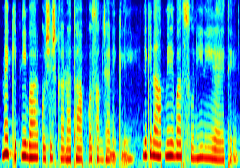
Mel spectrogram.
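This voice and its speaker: A woman's voice: mid-range voice, fairly quick, a little mellow, close to an everyday voice. A woman voicing a young male secretary who reproaches his boss for not listening to him, read in a plain storytelling voice. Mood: hurt. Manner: reproachful, complaining.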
